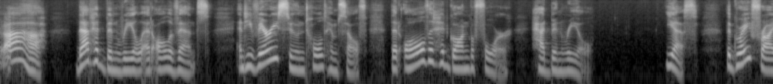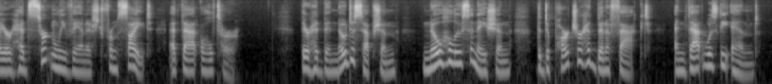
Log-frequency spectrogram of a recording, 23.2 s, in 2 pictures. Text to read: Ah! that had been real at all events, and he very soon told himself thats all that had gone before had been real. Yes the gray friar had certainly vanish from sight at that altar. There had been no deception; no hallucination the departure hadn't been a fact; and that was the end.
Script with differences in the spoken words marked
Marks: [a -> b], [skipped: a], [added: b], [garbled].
Ah! that had been real at all events, and he very soon told himself [thats -> that] all that had gone before had been real. Yes the gray friar had certainly [vanish -> vanished] from sight at that altar. There had been no deception; no hallucination the departure [hadn't -> had] been a fact; and that was the end.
